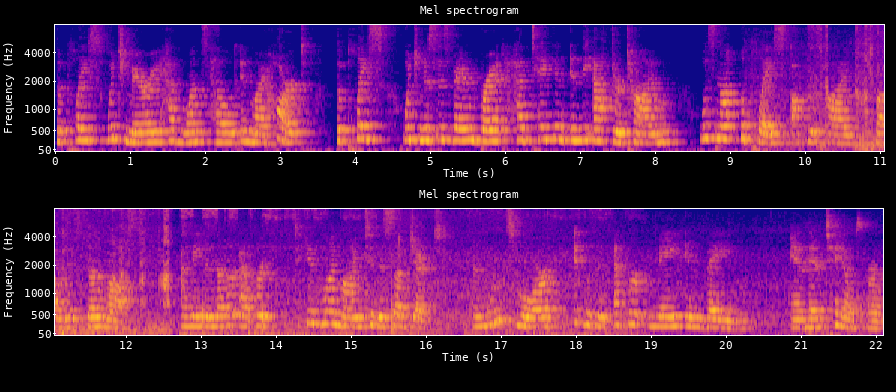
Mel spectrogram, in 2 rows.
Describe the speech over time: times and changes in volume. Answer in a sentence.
The talking can be heard from 0.0 to 20.2 s, at a steady volume; and briefly from 20.9 to 22.0 s.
